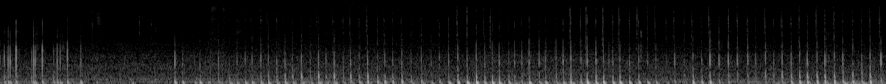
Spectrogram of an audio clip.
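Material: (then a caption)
Rubber. A hand-sized, hollow black rubber air blower bulb is held near the microphone and tapped quickly with the fingertips. The result is a rapid, uneven run of low, dull thumps with almost no high-frequency content. The taps die away almost instantly and grow denser and steadier after the first couple of seconds.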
